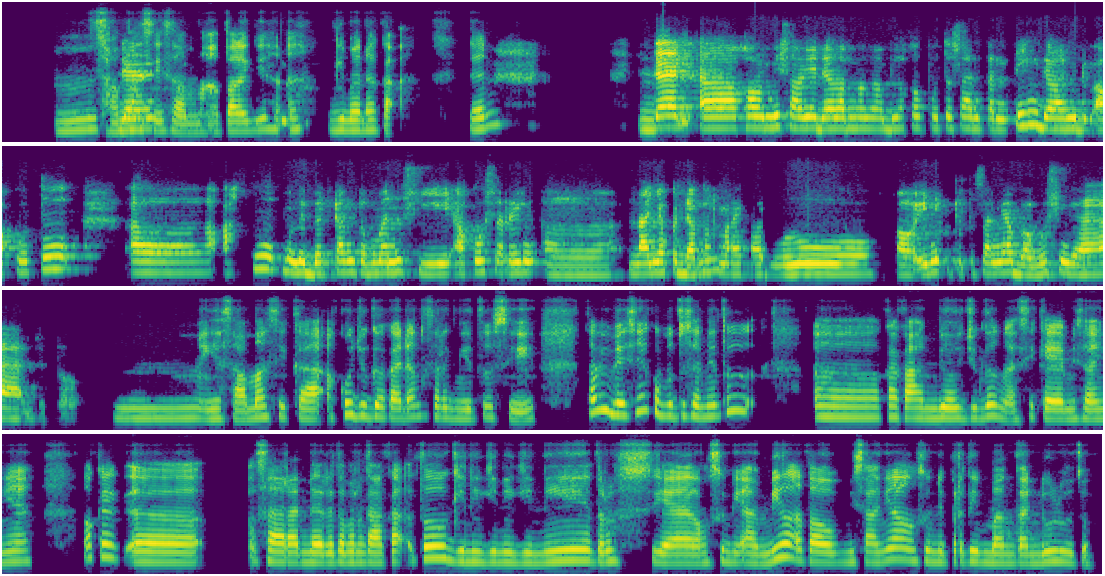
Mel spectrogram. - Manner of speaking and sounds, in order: distorted speech; mechanical hum; chuckle; other background noise; static
- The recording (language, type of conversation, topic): Indonesian, unstructured, Apa pengaruh teman dekat terhadap keputusan penting dalam hidupmu?
- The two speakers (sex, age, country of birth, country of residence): female, 25-29, Indonesia, Indonesia; female, 30-34, Indonesia, Indonesia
